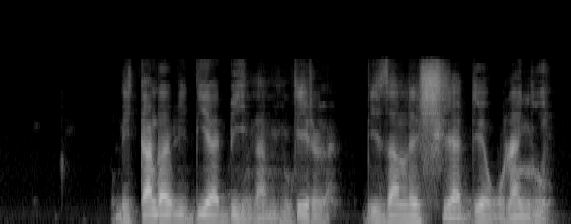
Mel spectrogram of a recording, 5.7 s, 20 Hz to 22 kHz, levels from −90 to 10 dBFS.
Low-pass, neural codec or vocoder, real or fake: 7.2 kHz; codec, 16 kHz, 1 kbps, FunCodec, trained on Chinese and English, 50 frames a second; fake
